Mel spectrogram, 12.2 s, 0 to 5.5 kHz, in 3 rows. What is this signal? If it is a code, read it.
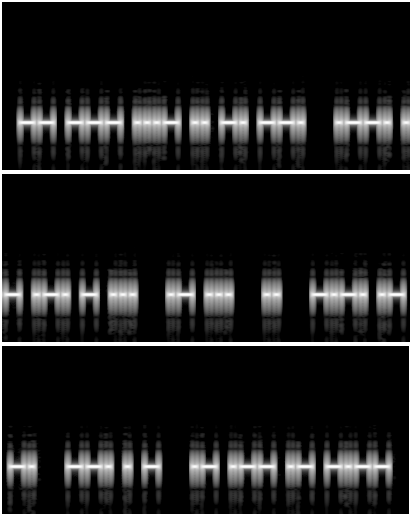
Morse code, heard as a keyed tone, about 25 wpm, 600 Hz. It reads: MOVING PARTS AS I CAN GET AWAY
